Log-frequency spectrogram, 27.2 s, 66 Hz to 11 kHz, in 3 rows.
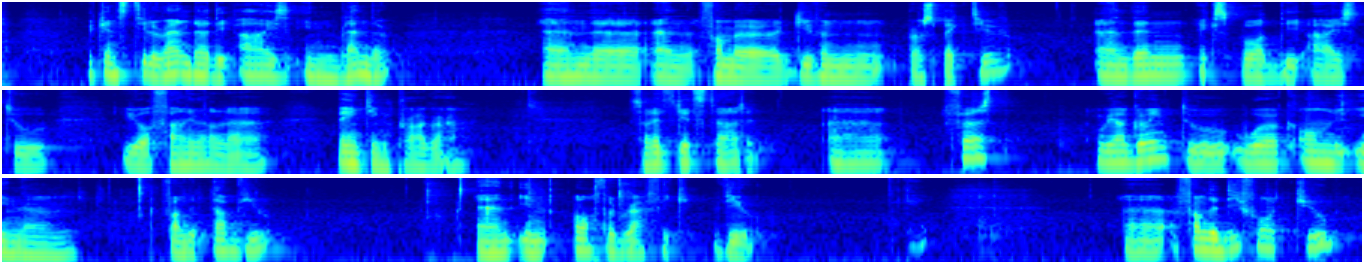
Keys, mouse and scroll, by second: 19.3-21.0 middle drag, 21.0 KP_7, 21.7 KP_5.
